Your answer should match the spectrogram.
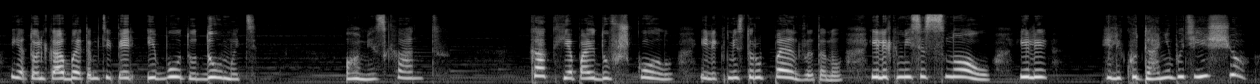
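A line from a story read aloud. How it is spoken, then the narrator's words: Gasping, desperate sobbing. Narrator (Russian): Она с трудом хватала ртом воздух и отчаянно рыдала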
